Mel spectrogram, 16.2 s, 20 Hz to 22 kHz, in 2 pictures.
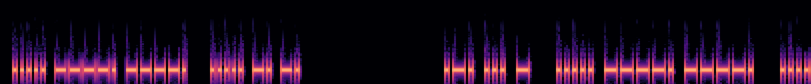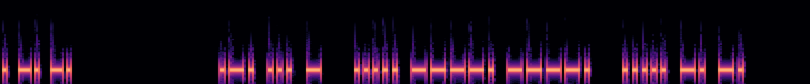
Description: Morse code, heard as a keyed tone, about 31 wpm, 700 Hz. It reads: 599 5NN RST 599 5NN RST 599 5NN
